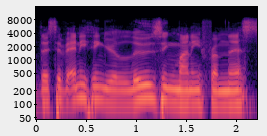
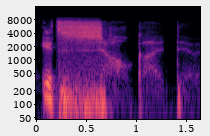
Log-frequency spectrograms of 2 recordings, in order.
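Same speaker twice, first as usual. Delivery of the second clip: whispered relish. Real, not acted. Savoring the video.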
